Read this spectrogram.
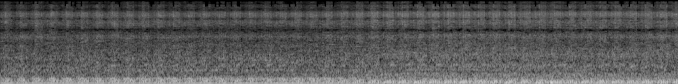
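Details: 2007 Range Rover 3.6 TDV8 turbo diesel, warming up after fitting reconditioned turbochargers, exhaust not yet reconnected: steady idle with an even low rumble and a thin high turbo whistle on top, no knocking; healthy engine.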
